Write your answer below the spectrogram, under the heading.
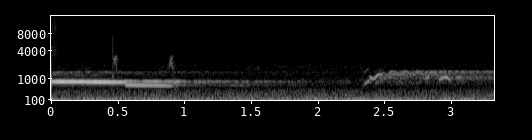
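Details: Common Loon's eerie wail echoing over a marsh on a misty morning in boreal taiga lakeland: a long, pure, mournful note breaking upward into a higher, wavering tone, with faint low background rumble.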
